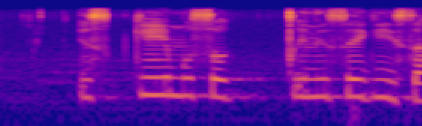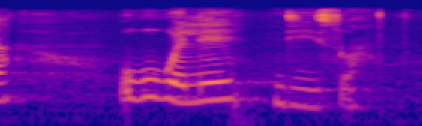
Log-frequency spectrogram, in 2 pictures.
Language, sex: South Ndebele, female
